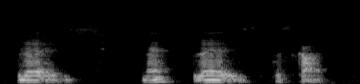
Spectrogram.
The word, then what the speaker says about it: Blaise: A gente pronuncia uma forma mais aportuguesada, né? Blaise Pascal, né? Blaise Pascal e vai por aí, né? No francês ficaria tipo Blaise, né?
